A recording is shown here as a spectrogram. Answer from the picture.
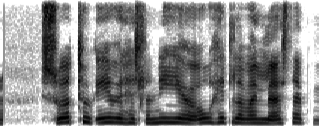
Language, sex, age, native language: Icelandic, female, 14, Icelandic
